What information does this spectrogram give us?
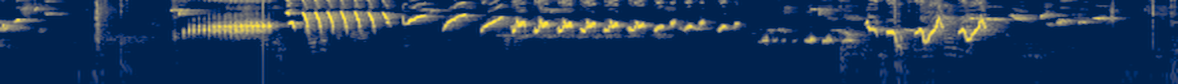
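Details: White-rumped shama delivering a unique song said to get shamas throughout a village answering: a loud rising whistle into rapid repeated trilled notes, descending series of slurred whistles, then sharp up-and-down sweeps.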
